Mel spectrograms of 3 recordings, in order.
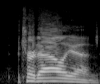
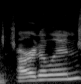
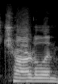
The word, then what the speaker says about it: Chardalyn: Because I was like, it's I, it, Chardalian. – Chardalyn. – Chardalian. Yeah. Yeah. It's it's. I know it's Chardalyn, but it's Chardalian because that sounds better.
